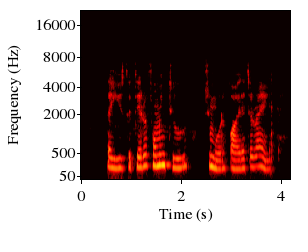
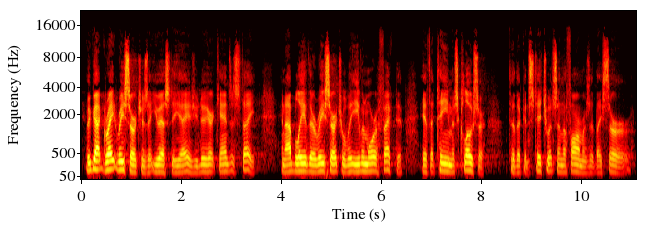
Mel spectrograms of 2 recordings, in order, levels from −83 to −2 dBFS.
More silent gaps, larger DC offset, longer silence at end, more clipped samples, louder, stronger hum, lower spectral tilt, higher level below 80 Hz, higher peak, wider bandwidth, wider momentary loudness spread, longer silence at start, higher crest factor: neither; neither; first, 0.35 s vs 0.2 s; neither; second, -41 LUFS vs -24 LUFS; neither; first, -5.5 dB/octave vs -3.5 dB/octave; second, -84 dBFS vs -68 dBFS; second, -24 dBFS vs 0 dBFS; second, 7.4 kHz vs 15 kHz; about the same, 13 LU vs 14 LU; first, 0.55 s vs 0.1 s; second, 18 dB vs 24 dB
